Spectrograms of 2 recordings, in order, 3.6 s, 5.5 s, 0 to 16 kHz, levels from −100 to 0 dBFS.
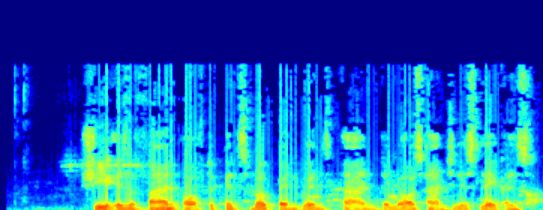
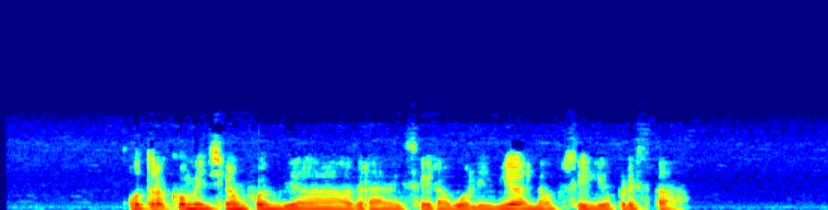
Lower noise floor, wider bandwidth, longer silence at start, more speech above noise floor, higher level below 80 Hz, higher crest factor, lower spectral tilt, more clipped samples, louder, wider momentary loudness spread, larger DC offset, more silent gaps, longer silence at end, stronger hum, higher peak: second, -54 dBFS vs -69 dBFS; first, 11.5 kHz vs 5.4 kHz; second, 0.45 s vs 0.85 s; second, 29 dB vs 53 dB; first, -42 dBFS vs -58 dBFS; about the same, 16 dB vs 16 dB; second, -6.5 dB/octave vs -11 dB/octave; neither; second, -25 LUFS vs -17 LUFS; about the same, 6 LU vs 7 LU; neither; neither; second, 0 s vs 1 s; neither; second, -10 dBFS vs 0 dBFS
